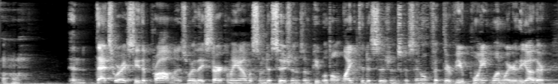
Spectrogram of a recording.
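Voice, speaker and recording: Over noticeable background noise, a man with a very deep, low voice and an American accent talks at a very fast pace with very wide pitch swings. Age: 50s. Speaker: retired police sergeant and attorney. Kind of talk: casual interview.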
